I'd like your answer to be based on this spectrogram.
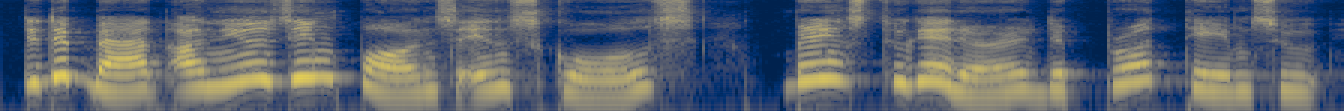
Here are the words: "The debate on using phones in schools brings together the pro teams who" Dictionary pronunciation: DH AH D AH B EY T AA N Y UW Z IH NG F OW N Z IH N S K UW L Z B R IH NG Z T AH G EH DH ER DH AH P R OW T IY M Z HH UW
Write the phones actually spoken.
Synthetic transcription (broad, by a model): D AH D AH B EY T AA N Y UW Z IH NG P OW N S IH N S K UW L S B R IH NG S T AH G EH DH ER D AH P R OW T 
